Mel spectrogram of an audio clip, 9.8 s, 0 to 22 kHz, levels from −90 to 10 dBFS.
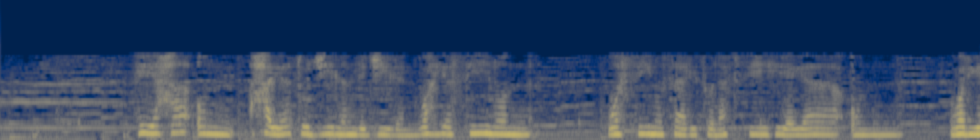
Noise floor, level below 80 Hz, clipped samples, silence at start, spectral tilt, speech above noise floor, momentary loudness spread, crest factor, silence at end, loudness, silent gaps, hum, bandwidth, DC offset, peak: -41 dBFS; -48 dBFS; under 0.1%; 0 s; -11.5 dB/octave; 20 dB; 17 LU; 18 dB; 0 s; -22 LUFS; none; none; 4.5 kHz; under 0.1%; -4 dBFS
